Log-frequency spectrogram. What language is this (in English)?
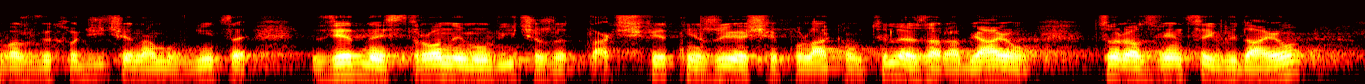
Polish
